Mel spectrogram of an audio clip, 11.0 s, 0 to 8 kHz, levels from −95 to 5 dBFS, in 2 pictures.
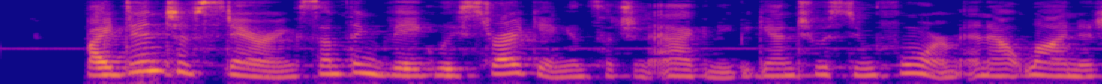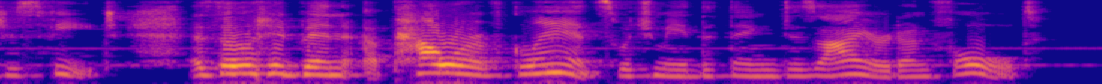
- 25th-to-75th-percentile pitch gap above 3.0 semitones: Yes, average, 4.7 semitones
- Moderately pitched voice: No, high, 215 Hz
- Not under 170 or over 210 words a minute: Yes, average, 190 wpm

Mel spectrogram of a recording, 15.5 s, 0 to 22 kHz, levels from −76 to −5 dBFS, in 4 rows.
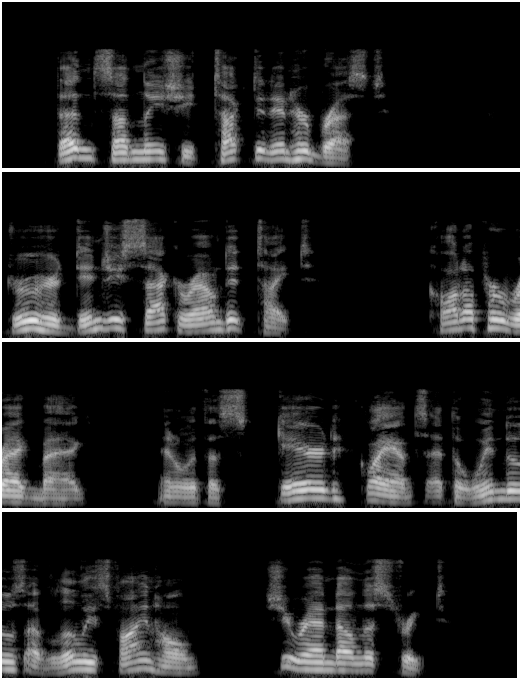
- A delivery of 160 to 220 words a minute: No, average, 145 wpm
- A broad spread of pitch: Yes, wide, 6.6 semitones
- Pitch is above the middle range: No, low, 135 Hz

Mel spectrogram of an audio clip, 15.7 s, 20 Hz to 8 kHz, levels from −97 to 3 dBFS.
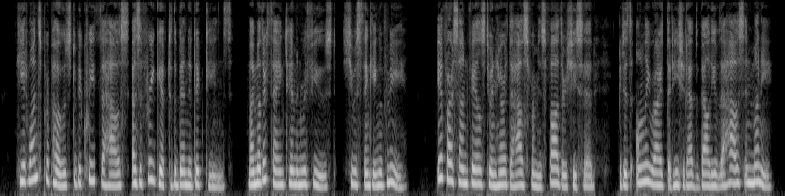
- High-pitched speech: Yes, high, 200 Hz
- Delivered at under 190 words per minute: No, fast, 205 wpm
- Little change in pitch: No, average, 3.3 semitones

